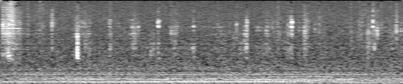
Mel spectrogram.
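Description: Mouth sounds of biting into and chewing breaded fried chicken: scattered soft clicks and smacks, over a steady low hum in the car cabin, which is the loudest sound.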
